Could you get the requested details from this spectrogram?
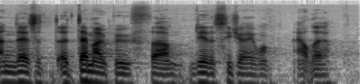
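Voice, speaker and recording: Speaking at a fairly quick pace with a British accent, a man is heard on a very clean recording with a silent background. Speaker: company executive presenter. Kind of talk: conference presentation. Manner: hesitant, many fillers.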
